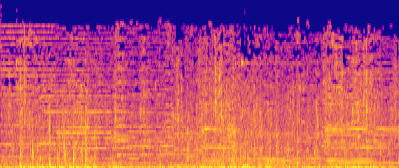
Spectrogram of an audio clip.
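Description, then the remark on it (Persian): Rapid, loud hoofbeats of a galloping horse, Fereydun's swift horse charging toward Zahhak's palace, pound in a steady driving rhythm with a dense rumbling texture and no talking. “فریدون گرفت این خونه زحاکه دست برد به گرز کل گاویش یه لگت به اسب تیزروش زد و تاخت سمت کاخ”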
